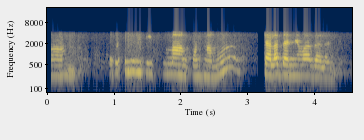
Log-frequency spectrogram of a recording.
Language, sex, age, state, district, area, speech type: Telugu, female, 18-30, Andhra Pradesh, West Godavari, rural, conversation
